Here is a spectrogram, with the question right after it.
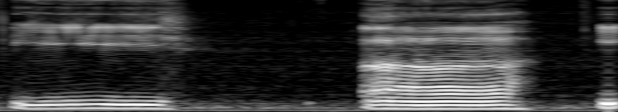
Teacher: The e uh e is kind of in the front more towards the front of your mouth. The tongue gets kind of high. And then e you can feel the constriction move backwards.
